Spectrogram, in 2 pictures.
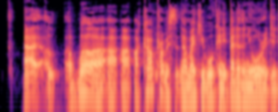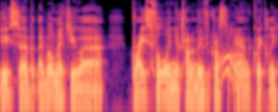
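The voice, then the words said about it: Convincing put-on Australian accent. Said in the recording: “She's Australian. ... That's a really good Aussie accent, by the way. Yes, really good.”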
